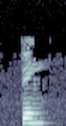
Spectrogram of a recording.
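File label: "绷", Mandarin Chinese; chinese flashcards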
